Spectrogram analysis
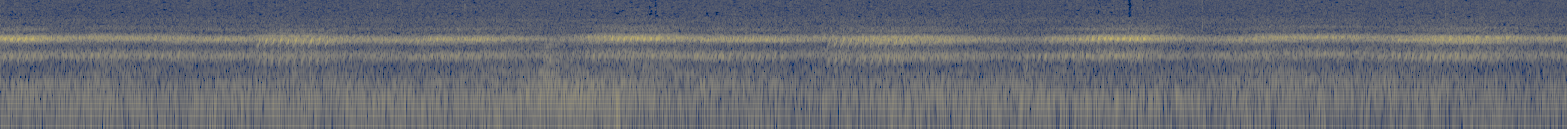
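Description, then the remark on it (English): A dense evening chorus of frogs by a pond: gray tree frogs trilling, bullfrogs singing low tones and green frogs plunking occasionally, many voices together in a steady, continuous wash that swells louder every few seconds, with no one speaking. “not too far from a pond where the gray tree frogs are trilling and the bullfrogs are singing their low tones and the green frogs are plunking away occasionally.”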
